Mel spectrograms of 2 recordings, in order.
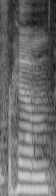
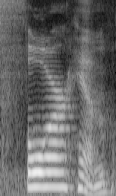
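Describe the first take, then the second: First: 'For' is reduced to an unstressed 'er' vowel. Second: 'For' has a full 'or' vowel, stressed. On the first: The word is unimportant. "these words get reduced to more of an er" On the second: The word carries emphasis. "with stress, I will use the full or sound"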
